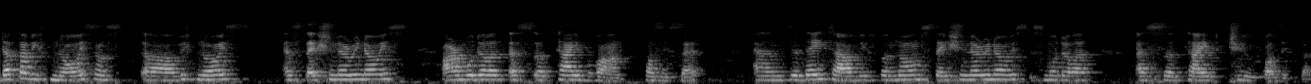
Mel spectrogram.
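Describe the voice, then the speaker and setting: A woman with a Czech accent at medium pitch, fairly even intonation and big swings in loudness. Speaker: PhD student. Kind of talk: lecture. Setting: workshop seminar. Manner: halting.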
